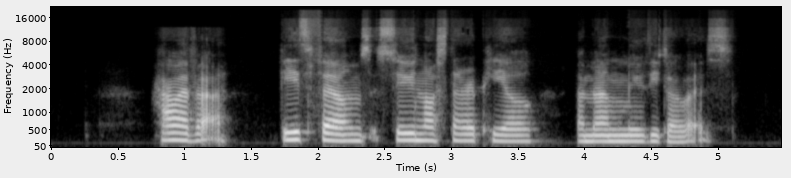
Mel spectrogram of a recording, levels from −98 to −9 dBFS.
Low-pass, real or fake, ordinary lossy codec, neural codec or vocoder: 19.8 kHz; fake; Opus, 16 kbps; codec, 44.1 kHz, 7.8 kbps, Pupu-Codec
